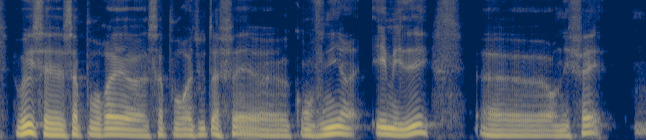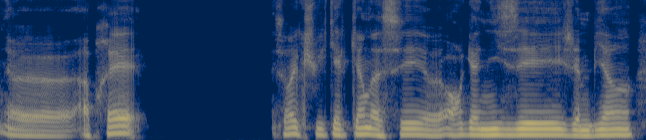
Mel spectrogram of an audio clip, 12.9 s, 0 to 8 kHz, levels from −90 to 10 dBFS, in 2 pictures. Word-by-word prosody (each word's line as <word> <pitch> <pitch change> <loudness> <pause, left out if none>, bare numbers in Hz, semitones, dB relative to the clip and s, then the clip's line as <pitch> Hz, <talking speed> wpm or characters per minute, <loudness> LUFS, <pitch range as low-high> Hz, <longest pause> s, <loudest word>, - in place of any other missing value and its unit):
Oui, 160 +5 +8
c'est 120 -5 +3
ça 110 +4 +1
pourrait, 125 -1 +2
heu, 110 -3 0
ça 115 +5 -4
pourrait 120 -1 -2
tout 125 +3 -4
à 140 - +2
fait, 90 -9 -2
heu, 110 - -2
convenir 120 +7 +2 0.2
et 140 -2 +4
m'aider. 135 +7 +4 0.5
Heu, 110 -3 -3
en 105 0 -4
effet, 110 +11 -3 0.3
hem, 150 - -14
heu, 105 -4 -6
après 75 -1 -2 1.3
c'est - - -20
vrai 140 0 -2
que - - -14
je - - -9
suis 125 -2 -6
quelqu'un 125 +2 -2
d'assez, 125 +1 -1
heu, 110 -2 -4
organisé. 120 0 +2
J'aime 110 -1 0
bien, 120 +2 0
120 Hz, 145 wpm, -23 LUFS, 110-125 Hz, 1.3 s, Oui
